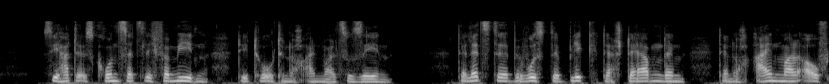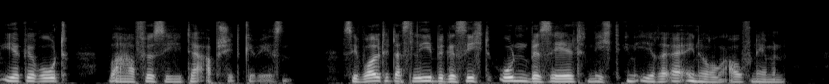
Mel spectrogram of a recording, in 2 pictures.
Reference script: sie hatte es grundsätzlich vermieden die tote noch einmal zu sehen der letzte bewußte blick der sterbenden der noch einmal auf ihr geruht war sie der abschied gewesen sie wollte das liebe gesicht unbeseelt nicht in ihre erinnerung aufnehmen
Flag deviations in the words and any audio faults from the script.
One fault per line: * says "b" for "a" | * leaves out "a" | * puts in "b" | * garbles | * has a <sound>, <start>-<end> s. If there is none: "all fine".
* puts in "für"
